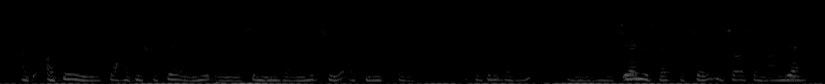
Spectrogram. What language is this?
Danish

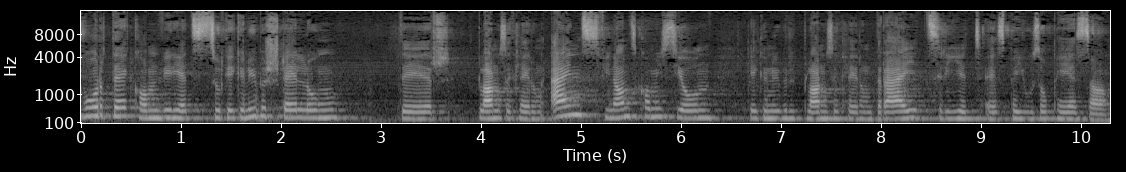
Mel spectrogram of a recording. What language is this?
Swiss German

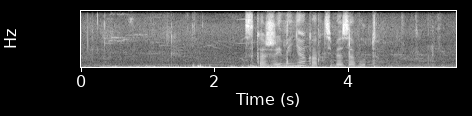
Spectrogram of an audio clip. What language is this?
Russian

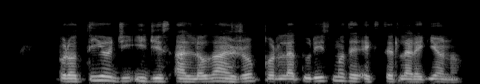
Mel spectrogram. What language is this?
Esperanto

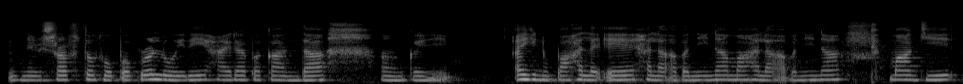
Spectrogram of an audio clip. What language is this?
Manipuri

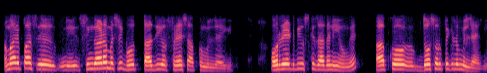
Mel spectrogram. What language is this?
Urdu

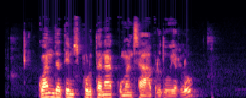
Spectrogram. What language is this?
Catalan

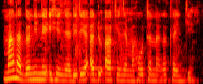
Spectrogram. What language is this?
Kikuyu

